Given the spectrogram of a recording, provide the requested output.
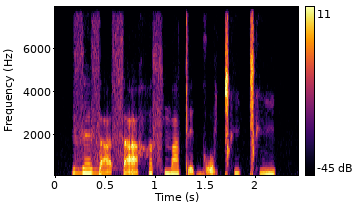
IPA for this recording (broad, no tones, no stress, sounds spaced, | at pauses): z ɛ z a̰ s a̰ h ʌ s m a t ḛ ɡ o̰ ǀʰ i ǀʰ i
